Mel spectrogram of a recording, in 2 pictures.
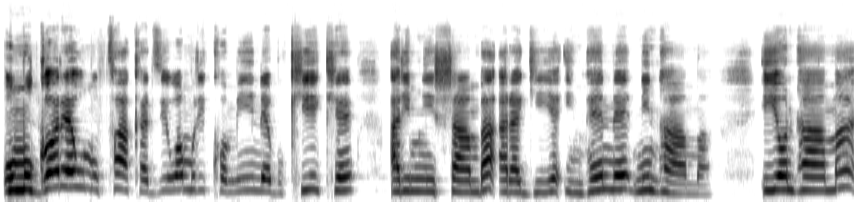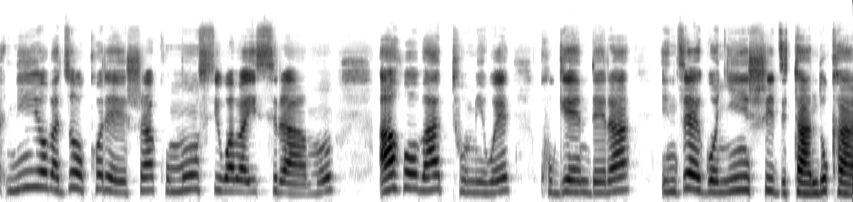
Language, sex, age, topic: Rundi, female, 25-35, agriculture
